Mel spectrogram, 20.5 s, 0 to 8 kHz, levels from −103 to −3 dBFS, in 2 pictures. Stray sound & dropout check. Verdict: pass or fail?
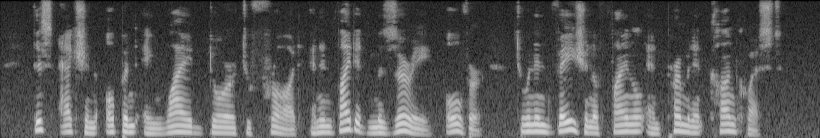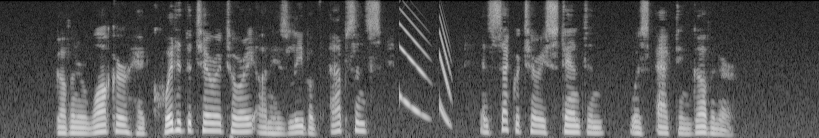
fail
